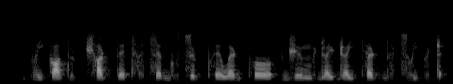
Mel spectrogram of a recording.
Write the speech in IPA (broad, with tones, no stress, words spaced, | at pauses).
pə̤˦j kɒ˨ t̪ṳ˦ʈt͡ʃʰɒ˦ʈt̪ɘ˨ tʰə̤˨t͡sə˦ ɡṳ˨t͡su˨ʈ pʰɘ˨wœ˦ɖpʰo˦˨ | d͡ʒʉ˦˨mə̤˨ɖœ˨j ɖœ˨jt̪ʰœ˦ʈ d̪ə̤˨t͡so̤˦jpə̤˦ʈ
